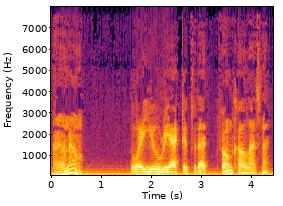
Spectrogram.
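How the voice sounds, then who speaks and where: An actor playing Larry, a reassuring friend with a dry, joking manner, in an old radio drama. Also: male voice, on the low side, lively intonation, slow pace, a little mellow, highs cut off, a little hiss or hum. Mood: doubtful. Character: wisecracking man Larry, loyal old buddy.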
